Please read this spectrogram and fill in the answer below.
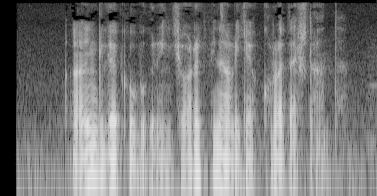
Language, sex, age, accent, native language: Uzbek, male, 18-24, Navoiy, Uzbek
